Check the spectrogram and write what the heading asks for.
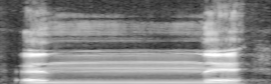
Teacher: نون شدة فتحة مع الغنة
